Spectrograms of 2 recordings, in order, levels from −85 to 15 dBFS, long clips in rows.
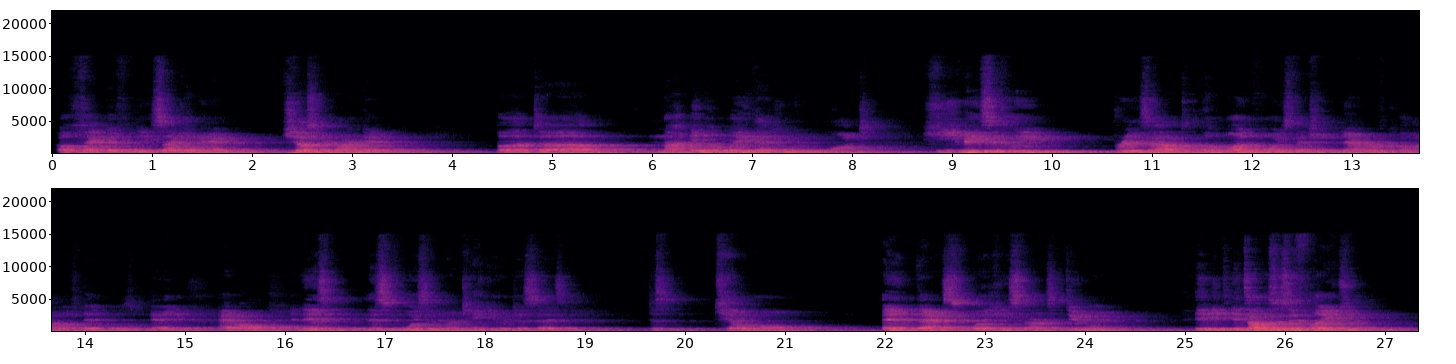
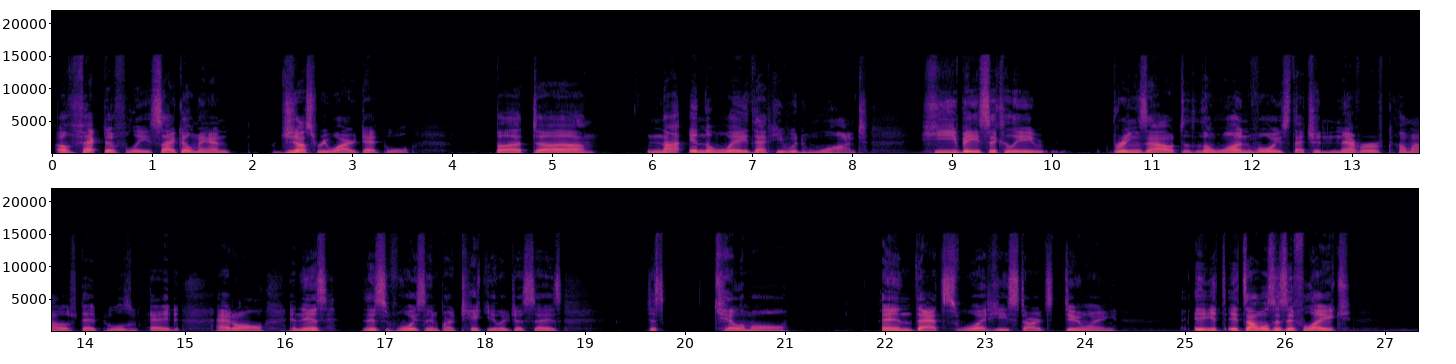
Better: second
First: room echo; strong; dies away in 2.5 s // off-mic speech; far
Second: none

